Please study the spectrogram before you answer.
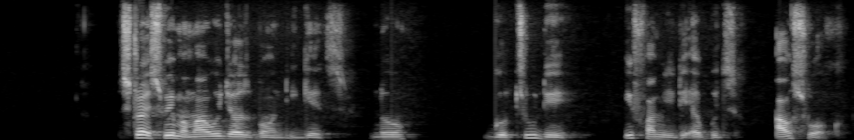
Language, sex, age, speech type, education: Nigerian Pidgin, male, 15-29, spontaneous, tertiary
